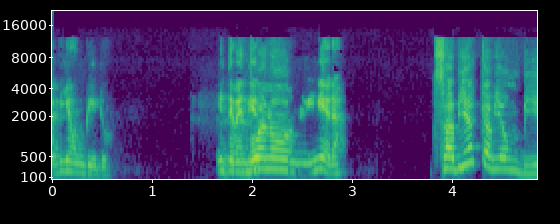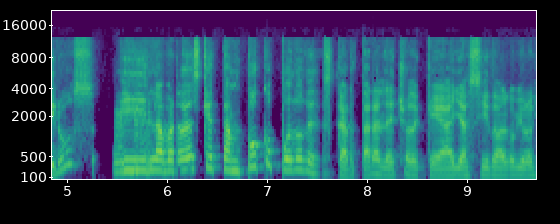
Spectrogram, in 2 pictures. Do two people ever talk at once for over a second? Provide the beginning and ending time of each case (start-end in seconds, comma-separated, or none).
none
